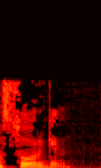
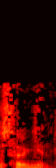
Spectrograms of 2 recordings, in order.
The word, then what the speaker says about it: Саргин: Кстати говоря, нам Петр почему-то пишет, что не Саргин, а Соргин. Правильно произносить. – Правильно произносить, Саргин.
